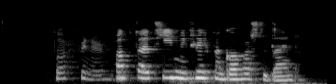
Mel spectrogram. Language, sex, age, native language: Icelandic, female, 11, Icelandic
